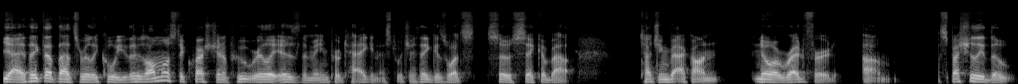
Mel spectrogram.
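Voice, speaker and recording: A man's voice: fairly low pitch, brisk, vocal fry, dry recording, studio quality. A man co-hosting a podcast, talking casually with slangy, laid-back enthusiasm. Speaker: podcast co-host.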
